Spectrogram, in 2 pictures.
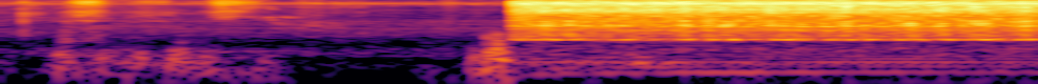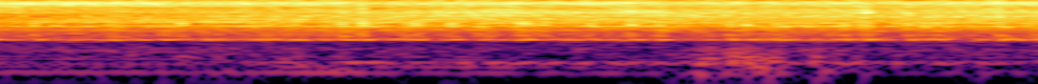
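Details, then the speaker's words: Nissan X-Trail at idle after start: constant high squeal over the idle with a light rattle underneath, from the engine pulley area; failing belt tensioner, replaced. "all right guys uh this Nissan x-trail the engine is squeaking fully I think from the fully engine pulley if something is squeaking so I'm gonna start the engine so I can show you guys and you can hear that noise"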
